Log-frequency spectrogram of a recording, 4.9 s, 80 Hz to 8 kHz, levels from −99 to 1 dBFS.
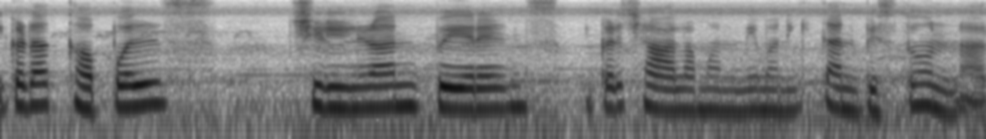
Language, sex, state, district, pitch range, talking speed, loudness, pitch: Telugu, female, Andhra Pradesh, Srikakulam, 215-240 Hz, 85 wpm, -17 LUFS, 225 Hz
